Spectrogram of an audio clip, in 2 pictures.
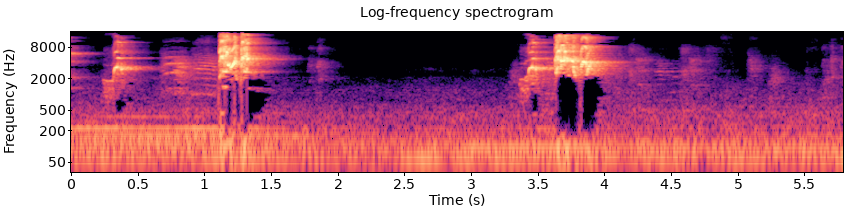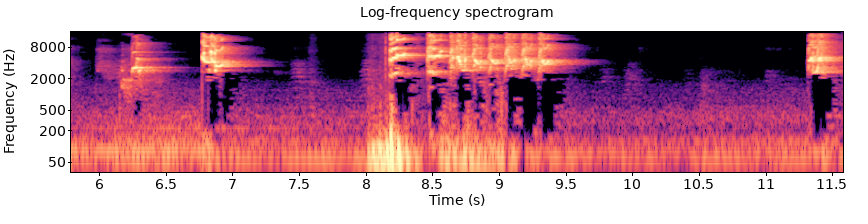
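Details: Lovebirds talking to each other with abrupt, shrill, rasping chirps, often in pairs, and one longer chattering burst of rapid scratchy notes; faint low hum behind.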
